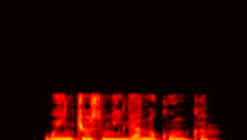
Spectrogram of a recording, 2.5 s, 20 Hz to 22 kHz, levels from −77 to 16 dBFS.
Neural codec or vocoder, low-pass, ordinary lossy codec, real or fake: none; 7.2 kHz; AAC, 48 kbps; real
